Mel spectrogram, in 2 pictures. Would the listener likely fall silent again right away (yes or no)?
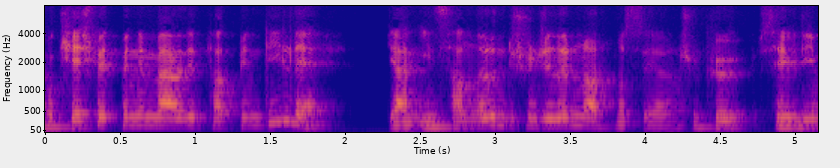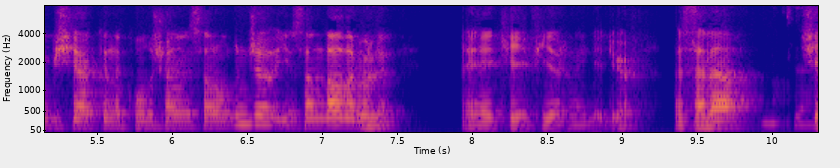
yes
